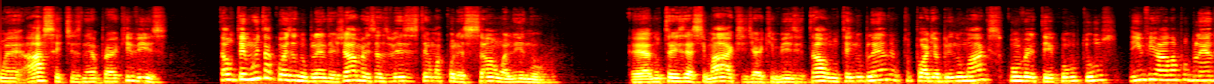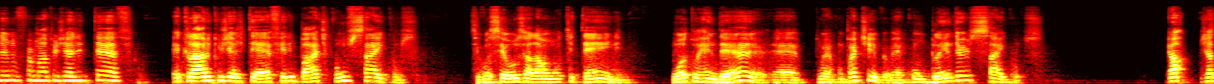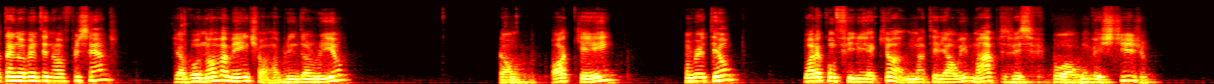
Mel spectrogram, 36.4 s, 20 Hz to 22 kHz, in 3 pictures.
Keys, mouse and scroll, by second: 26.8 click, 29.2 click, 30.0 click, 32.8 click.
